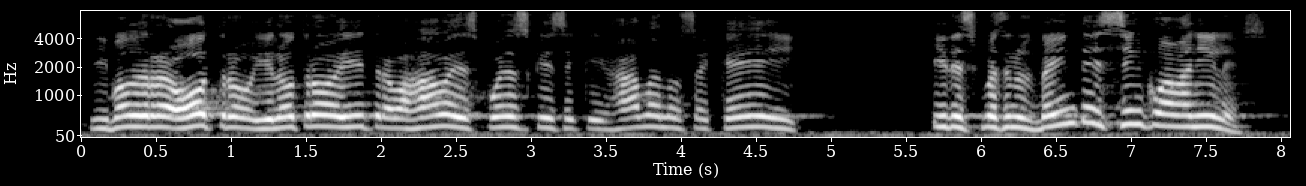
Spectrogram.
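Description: A preacher with a very high, steady voice delivers a sermon at a moderate pace, and the recording is muffled. He shares personal testimony through stories, acting out words he once said.

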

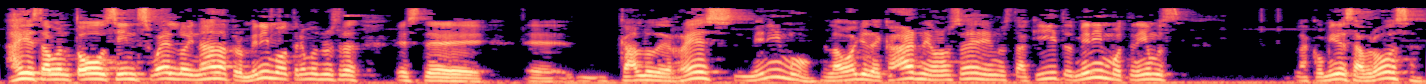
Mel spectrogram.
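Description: A high-pitched man preaches a sermon in a lively, animated way. He slips into playful complaining voices and grumbling sounds. The recording is dull and lo-fi. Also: a little slow.

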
